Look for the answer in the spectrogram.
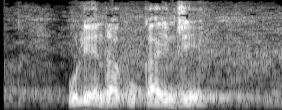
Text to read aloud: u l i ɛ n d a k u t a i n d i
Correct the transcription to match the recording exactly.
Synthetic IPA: u l i ɛ n d a k u k a i n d i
